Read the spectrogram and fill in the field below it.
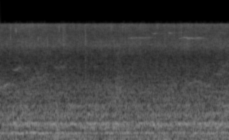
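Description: Honey bees crawl over a comb frame lifted from a hive during an inspection, making a dense, continuous close-up buzz that holds steady throughout and stands alone without talk.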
